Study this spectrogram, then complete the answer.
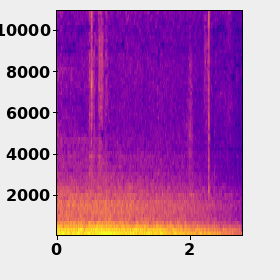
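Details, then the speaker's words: Taxi driving down the road at steady speed, the day after a worn wheel bearing was fixed. Even, low road rumble with no hum or growl rising with speed; the wheel bearing now sounds quiet and normal. "And yesterday, they fixed the wheel bearing. You don't hear it going anymore going down the road. That's great. That's just the way it should be."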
